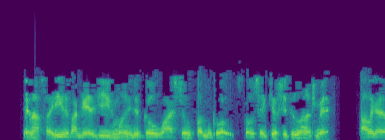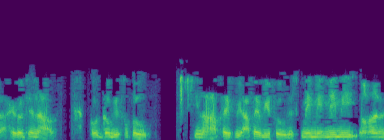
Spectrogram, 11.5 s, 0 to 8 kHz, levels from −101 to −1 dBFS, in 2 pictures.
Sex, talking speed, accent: male, 300 wpm, American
